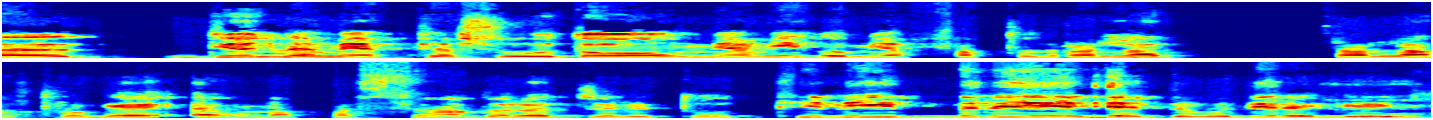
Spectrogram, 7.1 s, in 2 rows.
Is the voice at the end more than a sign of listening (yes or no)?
no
